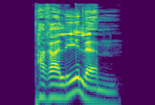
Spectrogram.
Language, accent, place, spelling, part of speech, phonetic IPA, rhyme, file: German, Germany, Berlin, parallelem, adjective, [paʁaˈleːləm], -eːləm, De-parallelem.ogg
- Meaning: strong dative masculine/neuter singular of parallel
